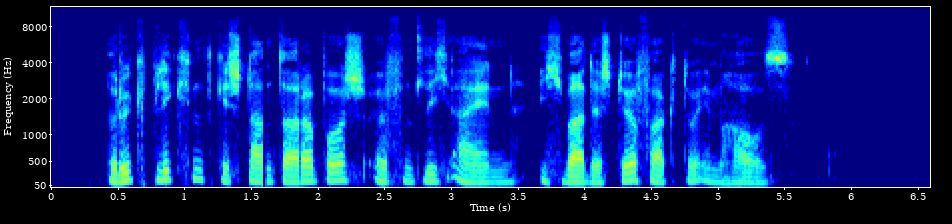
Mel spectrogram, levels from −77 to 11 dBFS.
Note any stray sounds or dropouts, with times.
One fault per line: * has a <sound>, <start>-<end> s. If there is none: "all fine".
* has a dropout, 1.6-1.6 s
